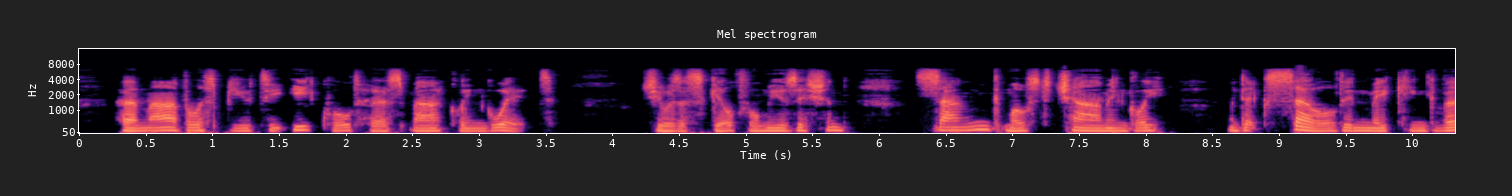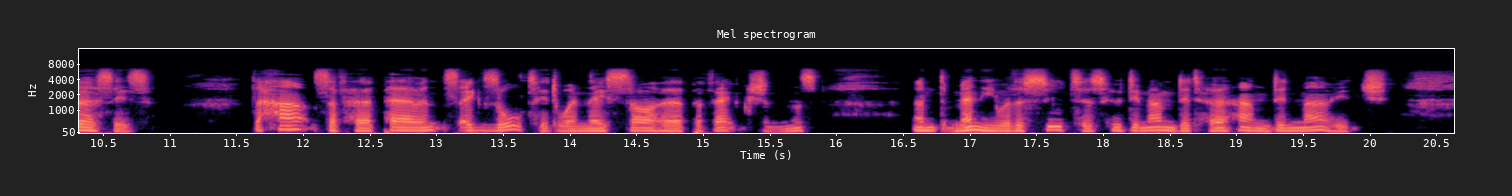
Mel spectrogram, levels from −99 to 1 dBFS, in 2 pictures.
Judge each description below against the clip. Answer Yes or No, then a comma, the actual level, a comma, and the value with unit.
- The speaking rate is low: Yes, slow, 125 wpm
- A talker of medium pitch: No, low, 120 Hz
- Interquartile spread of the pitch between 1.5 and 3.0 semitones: Yes, narrow, 2.5 semitones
